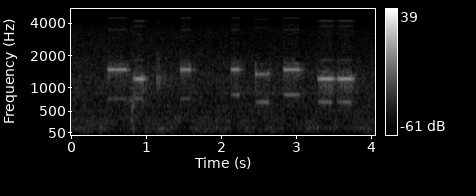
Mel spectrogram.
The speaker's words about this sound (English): There's dead air right now. We don't want dead air. There's dead air. Well, there's dialing. There's clicking and movement and anticipation.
